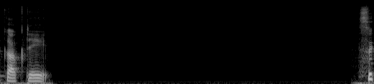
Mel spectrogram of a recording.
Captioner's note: silence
